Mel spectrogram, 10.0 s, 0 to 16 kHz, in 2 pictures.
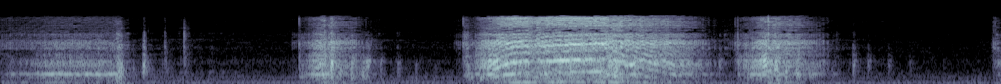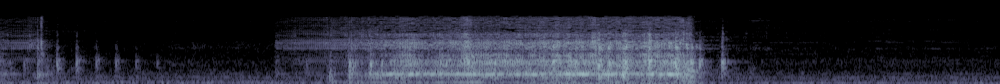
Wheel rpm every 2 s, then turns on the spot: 0, 50, 0, 10, 0.
6-8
